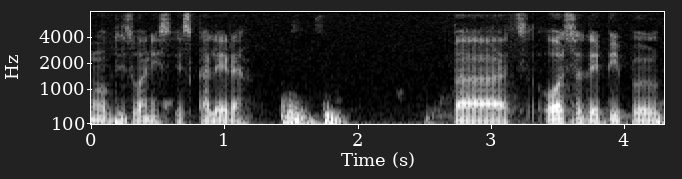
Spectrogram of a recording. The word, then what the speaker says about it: escalera: one that the name of this one is escalera but also the people call this one gradas they call we have people that pronounce in many different ways grada scaleras but i think it's better that you say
